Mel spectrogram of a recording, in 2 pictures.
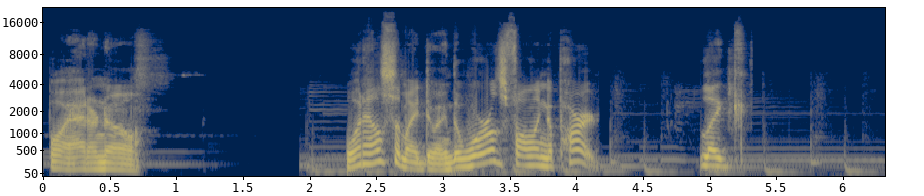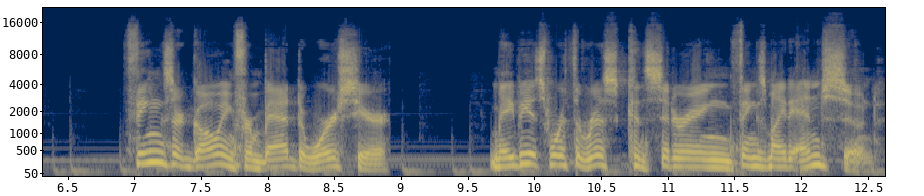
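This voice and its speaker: A man's voice: a little high, big pitch swings, measured pace, long pauses. A man streaming a game playthrough, chatting casually, reading narration and thinking aloud. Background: music.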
